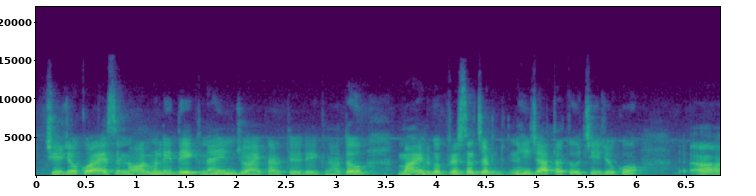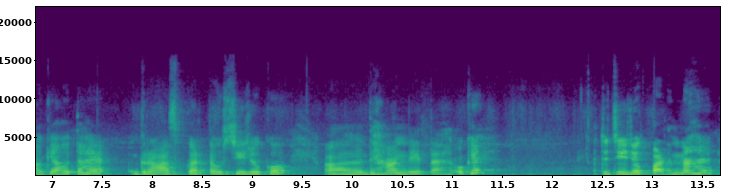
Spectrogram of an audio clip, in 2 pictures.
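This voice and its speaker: A woman's voice: mid-range voice, a little hiss or hum. A woman teacher, giving a lesson and patiently repeating and spelling out words.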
